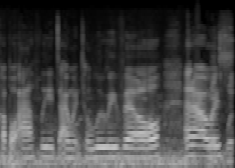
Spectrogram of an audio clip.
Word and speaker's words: Louisville: Well, it's Louisville, but however you're supposed to say it, one less syllable.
